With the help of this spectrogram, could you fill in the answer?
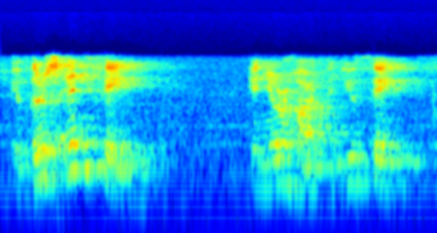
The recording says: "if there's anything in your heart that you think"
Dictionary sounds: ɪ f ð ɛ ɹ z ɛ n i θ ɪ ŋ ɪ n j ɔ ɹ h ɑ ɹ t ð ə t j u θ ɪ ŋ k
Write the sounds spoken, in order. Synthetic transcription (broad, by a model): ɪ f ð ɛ ɹ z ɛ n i f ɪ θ ɪ n j ɔ ɹ h ɑ ɹ t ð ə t j u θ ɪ ŋ k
